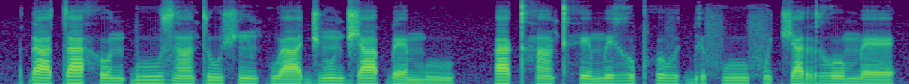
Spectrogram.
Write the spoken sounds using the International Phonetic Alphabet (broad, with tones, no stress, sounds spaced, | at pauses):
ɗ a˨ t a˦ h o˨ n ɓ uː˦ z ã˨˦ t u˦ ʃ ĩ˨ kʷ aː˨ d͡ʒ ũ˦ d͡ʒ a˦ ɓ ɛ˨ m u˨ | a˦ kʰ ã˨ kʰ e˨ m e˦ ɣ ʊ˦ pʰ ʊ˦ β ɪ˨ ɡ͡b ɪ˨ f uː˦ f ʊ˨ t͡ʃ a˦ r ɣ o˦ m ɛ˨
